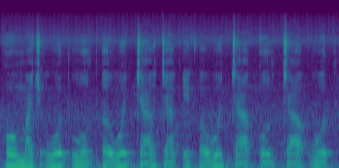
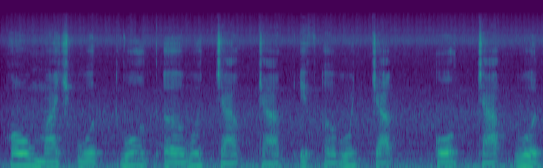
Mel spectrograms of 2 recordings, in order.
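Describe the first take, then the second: First: It is said at a fast speed. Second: It is said at a normal speed.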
